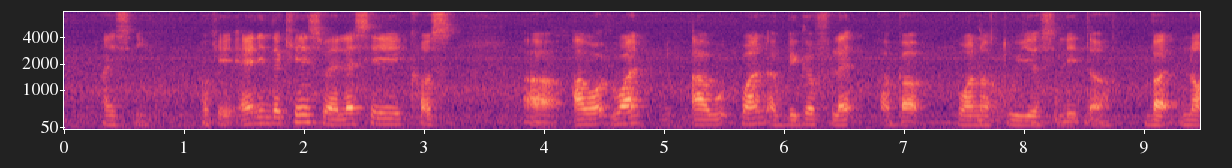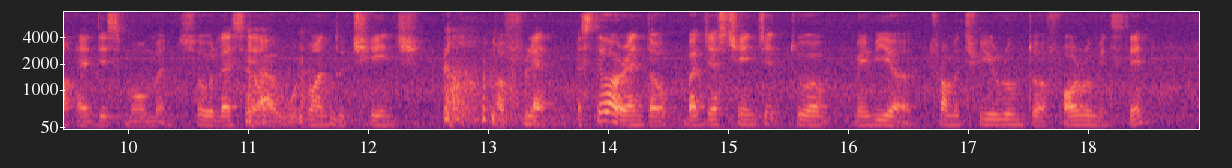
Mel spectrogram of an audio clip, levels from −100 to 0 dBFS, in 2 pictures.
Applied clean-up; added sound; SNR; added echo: none; Cough; 14 dB; none.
